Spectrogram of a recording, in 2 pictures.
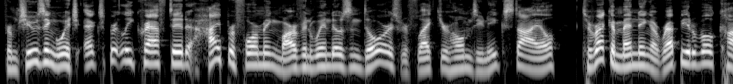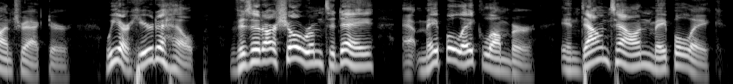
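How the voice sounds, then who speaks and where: Lively, high-voiced American radio promo man. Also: normal speed, no room sound, studio quality. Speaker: radio announcer. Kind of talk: scripted radio promo narration. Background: music.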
